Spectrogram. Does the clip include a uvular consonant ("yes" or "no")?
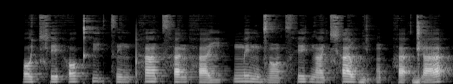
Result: no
